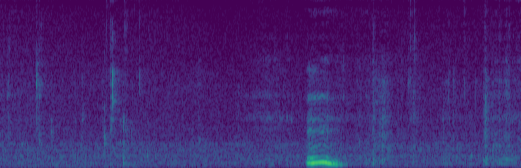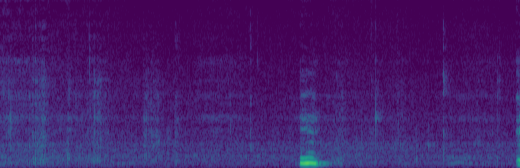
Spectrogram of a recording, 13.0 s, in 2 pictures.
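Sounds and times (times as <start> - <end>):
person chewing: 0.0 - 1.8, 4.4 - 9.8
closed-mouth hum: 0.0 - 5.5.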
